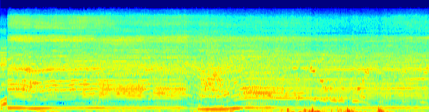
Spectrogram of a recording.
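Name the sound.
chainsaw running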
